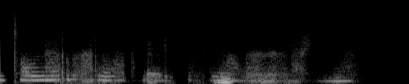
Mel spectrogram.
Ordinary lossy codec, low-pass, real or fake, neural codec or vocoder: none; none; fake; codec, 44.1 kHz, 0.9 kbps, DAC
